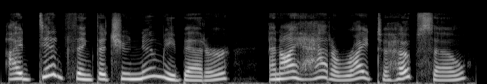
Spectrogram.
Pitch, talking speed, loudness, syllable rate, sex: 255 Hz, 195 wpm, -17 LUFS, 4.1 syllables/s, female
